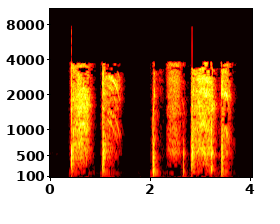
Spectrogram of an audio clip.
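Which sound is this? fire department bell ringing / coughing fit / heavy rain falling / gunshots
coughing fit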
